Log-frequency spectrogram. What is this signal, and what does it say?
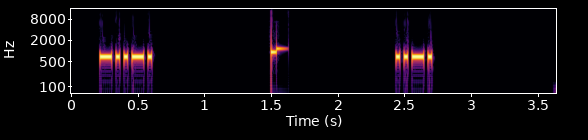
Morse code, heard as a keyed tone, about 40 wpm, 700 Hz. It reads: / F
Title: Single Character (Letter:Number:Punctuation:Prosign) 40wpm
